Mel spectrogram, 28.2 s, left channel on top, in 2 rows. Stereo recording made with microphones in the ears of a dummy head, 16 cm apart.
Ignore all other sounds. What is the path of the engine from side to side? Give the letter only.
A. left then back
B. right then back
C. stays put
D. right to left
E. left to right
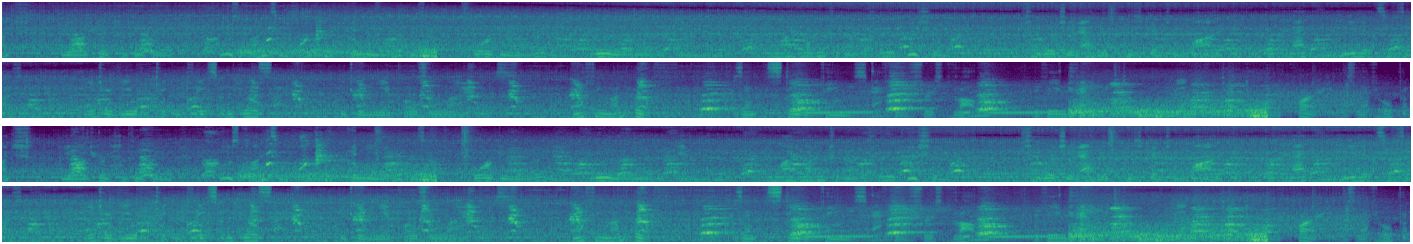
E.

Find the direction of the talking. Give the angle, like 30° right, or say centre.
30° right.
